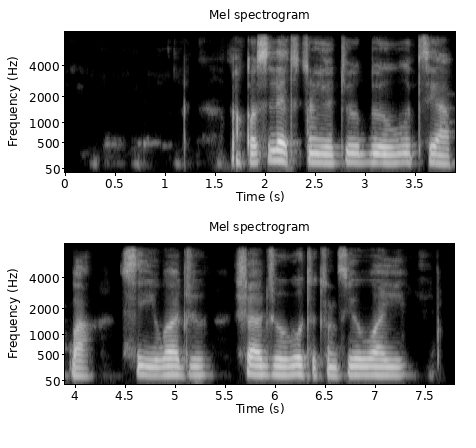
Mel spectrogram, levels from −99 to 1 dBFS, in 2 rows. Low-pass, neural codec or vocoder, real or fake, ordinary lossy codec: 7.2 kHz; codec, 44.1 kHz, 2.6 kbps, SNAC; fake; none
